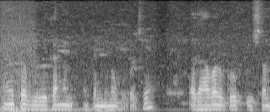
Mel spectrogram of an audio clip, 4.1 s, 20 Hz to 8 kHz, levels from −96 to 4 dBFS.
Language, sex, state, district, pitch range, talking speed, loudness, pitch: Gujarati, male, Gujarat, Gandhinagar, 95-110 Hz, 145 wpm, -18 LUFS, 105 Hz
